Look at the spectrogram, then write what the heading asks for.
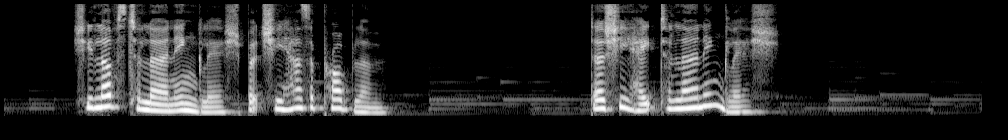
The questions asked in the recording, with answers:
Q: Does she hate to learn English?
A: No, she doesn't. She doesn't hate to learn it.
